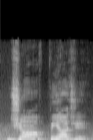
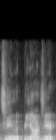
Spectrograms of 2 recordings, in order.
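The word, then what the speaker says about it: Jean Piaget: Next হচ্ছে father of child psychology, very very important, খুবই গুরুত্বপূর্ণ একটা নাম এটা, জাঁ পিয়াজে, তোমরা এটা জিন পিয়াজেট এরকম উচ্চারণ করো না, এটা জা পিয়াজে।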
